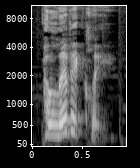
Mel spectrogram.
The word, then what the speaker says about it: politically: the same rules but politically has only four syllables it's not politically just politically four syllables politically politically his decision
